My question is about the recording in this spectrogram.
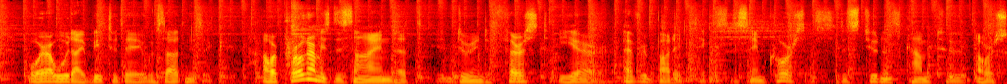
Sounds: Music, Speech

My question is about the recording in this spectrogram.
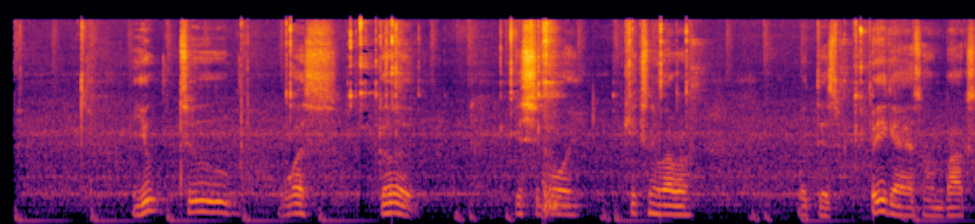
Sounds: Speech, inside a small room, Music

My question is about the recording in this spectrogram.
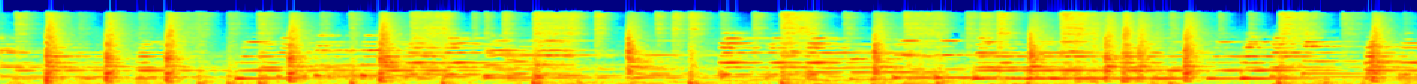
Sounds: Drum, Musical instrument, Snare drum, Percussion, Drum kit, Music, Steelpan

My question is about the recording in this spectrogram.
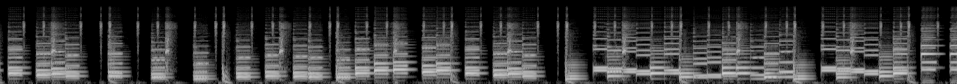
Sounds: Music

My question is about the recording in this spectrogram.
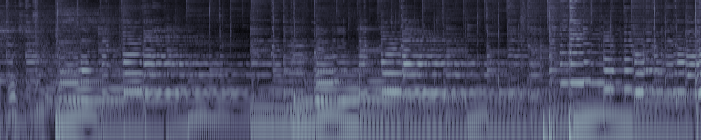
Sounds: Speech, Music, Tender music

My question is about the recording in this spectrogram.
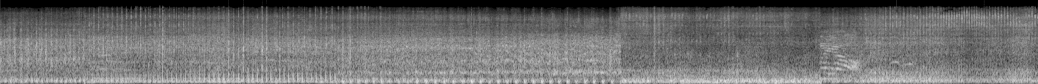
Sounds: Lawn mower, lawn mowing, Speech, Vehicle

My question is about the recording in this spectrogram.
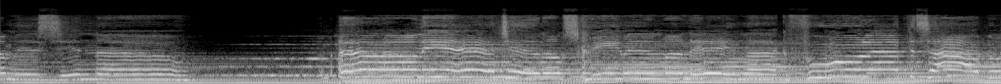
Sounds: Music

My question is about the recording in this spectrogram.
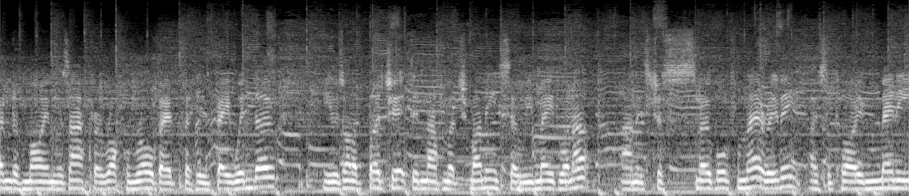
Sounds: Music, Rock and roll, Speech

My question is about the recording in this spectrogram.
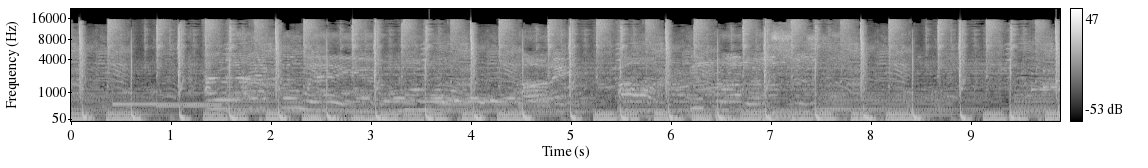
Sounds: Disco

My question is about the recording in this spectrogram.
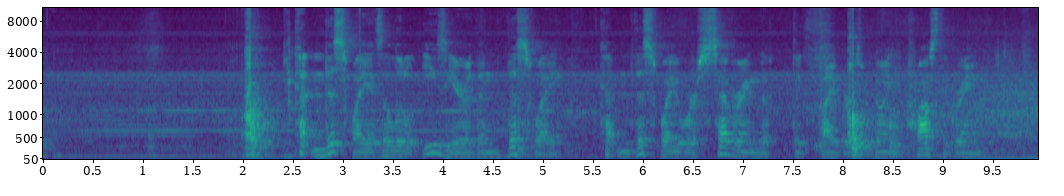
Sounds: Speech, Wood

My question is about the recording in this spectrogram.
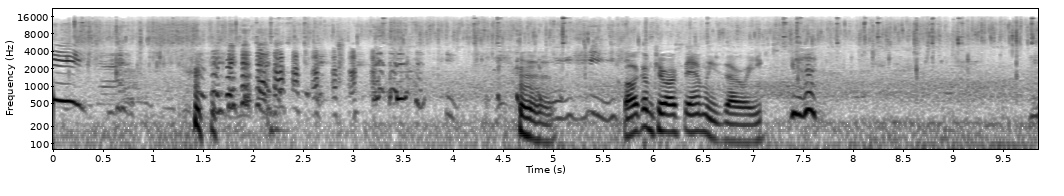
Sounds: Gurgling, Speech

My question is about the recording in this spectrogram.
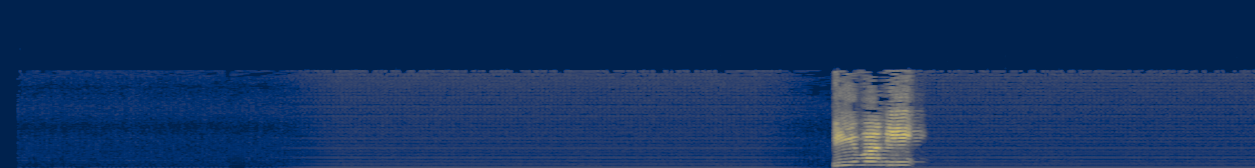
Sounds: Speech

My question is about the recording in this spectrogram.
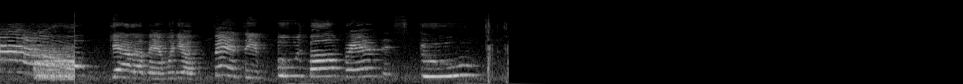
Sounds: Speech, Music

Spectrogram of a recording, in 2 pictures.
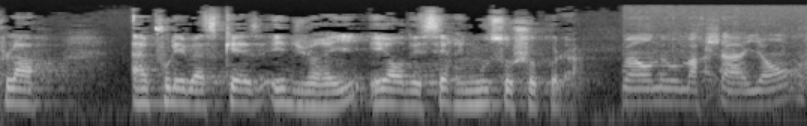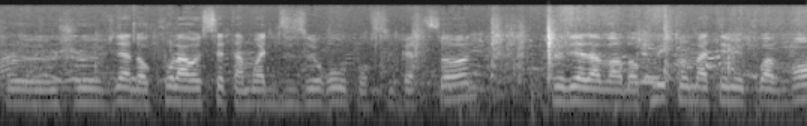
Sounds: Speech

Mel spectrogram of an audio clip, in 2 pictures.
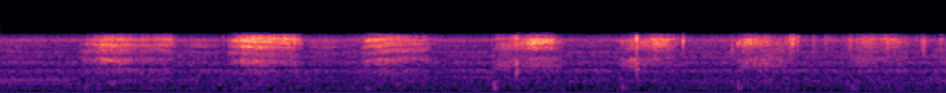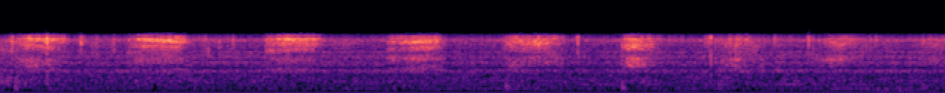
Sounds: Animal

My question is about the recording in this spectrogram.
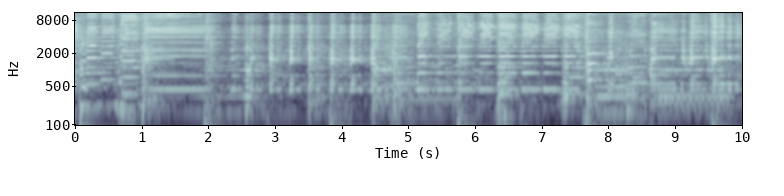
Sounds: playing harmonica

